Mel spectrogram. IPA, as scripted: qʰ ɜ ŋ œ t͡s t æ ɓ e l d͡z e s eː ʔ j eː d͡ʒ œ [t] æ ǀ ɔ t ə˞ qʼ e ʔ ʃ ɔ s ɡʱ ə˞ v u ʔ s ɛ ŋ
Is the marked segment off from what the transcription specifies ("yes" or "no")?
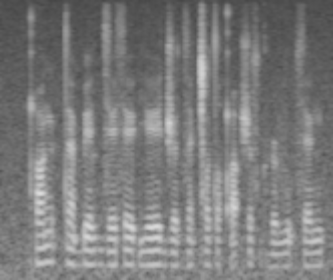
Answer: yes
